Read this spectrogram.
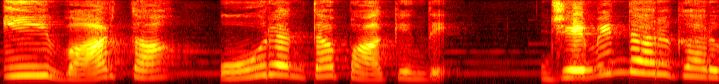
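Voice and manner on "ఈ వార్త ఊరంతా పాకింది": ordinary delivery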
